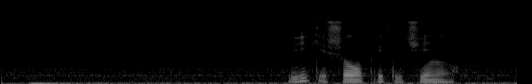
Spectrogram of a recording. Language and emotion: Russian, neutral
